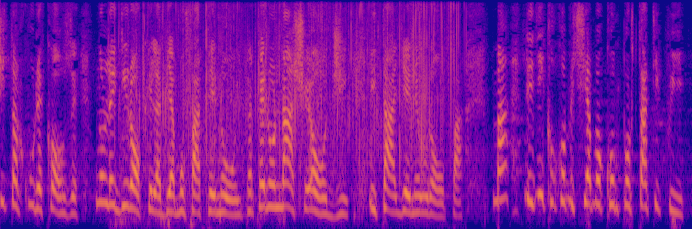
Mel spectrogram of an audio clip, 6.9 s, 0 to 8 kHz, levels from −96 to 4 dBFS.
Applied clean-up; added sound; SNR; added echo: none; Crackle; 14 dB; none.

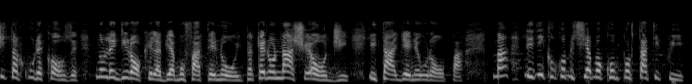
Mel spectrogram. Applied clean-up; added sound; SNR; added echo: none; none; none; none.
